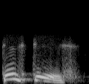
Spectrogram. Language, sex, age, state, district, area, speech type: Maithili, male, 60+, Bihar, Samastipur, urban, conversation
